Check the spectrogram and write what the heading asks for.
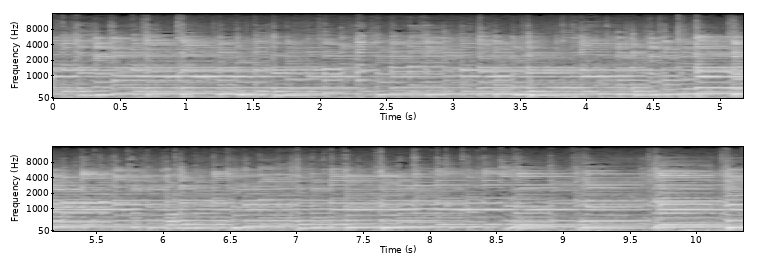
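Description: Acoustic bluegrass string band playing an instrumental break between verses, with flatpicked acoustic guitar prominent over rhythm and bass.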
